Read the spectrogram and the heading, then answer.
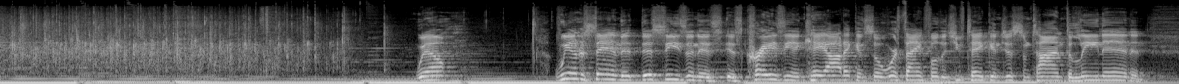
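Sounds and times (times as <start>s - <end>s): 
applause for a church worship and production team at a Christmas service: 0.0s - 4.0s
low sustained musical tone: 0.0s - 11.7s
speech: 4.2s - 4.6s, 5.6s - 11.6s.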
